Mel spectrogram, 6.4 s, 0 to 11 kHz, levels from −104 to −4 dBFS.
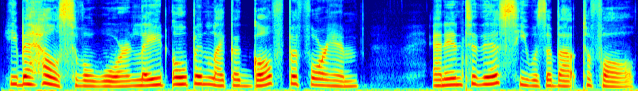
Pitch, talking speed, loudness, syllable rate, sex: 215 Hz, 180 wpm, -19 LUFS, 4.7 syllables/s, female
